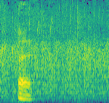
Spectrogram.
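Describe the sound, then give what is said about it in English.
A church audience applauds the worship team during a service, a soft but steady patter of many hands. A short voice rises briefly at the beginning, then the clapping continues evenly. “Round of applause, please, for the Looney's worship.”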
